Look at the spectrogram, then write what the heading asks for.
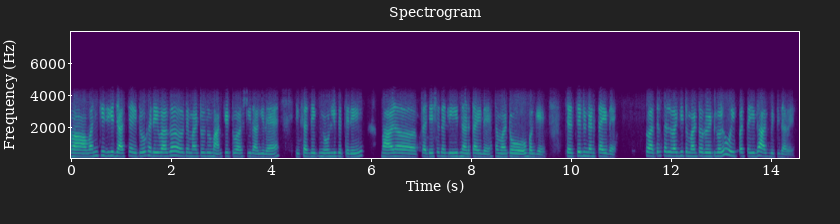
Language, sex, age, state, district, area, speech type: Kannada, female, 18-30, Karnataka, Belgaum, rural, conversation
